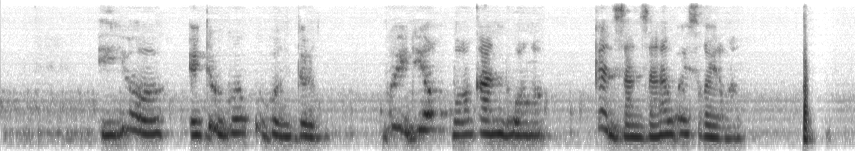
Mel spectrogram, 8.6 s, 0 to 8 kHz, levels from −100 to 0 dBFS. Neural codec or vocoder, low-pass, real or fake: vocoder, 22.05 kHz, 80 mel bands, HiFi-GAN; 7.2 kHz; fake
